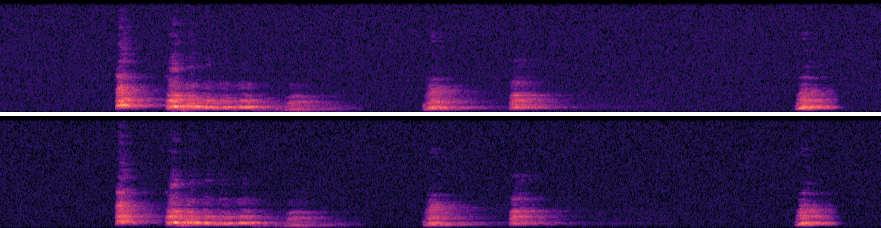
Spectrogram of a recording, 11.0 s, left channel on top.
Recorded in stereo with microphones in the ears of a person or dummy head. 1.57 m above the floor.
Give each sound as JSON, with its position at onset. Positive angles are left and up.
{"t": 1.4, "sound": "a dog barking", "side_deg": -30, "distance_m": 4.5}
